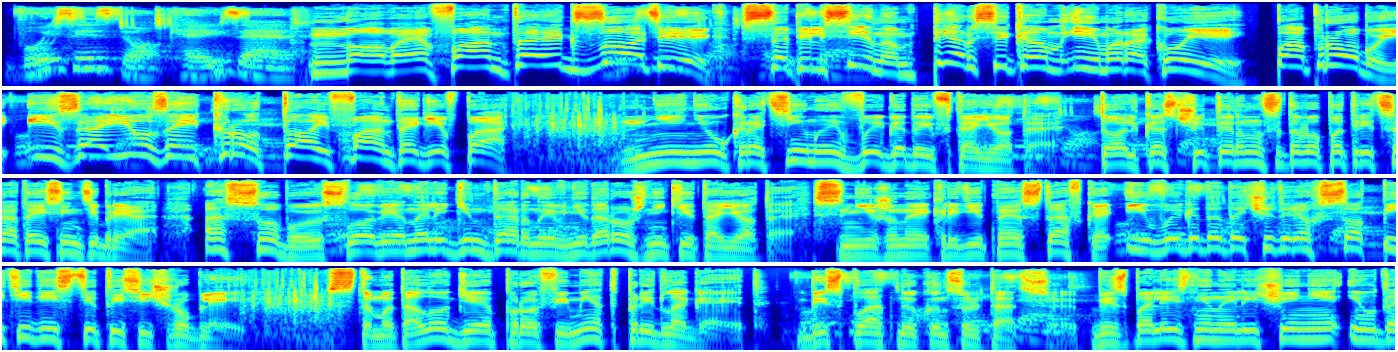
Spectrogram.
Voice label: ru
